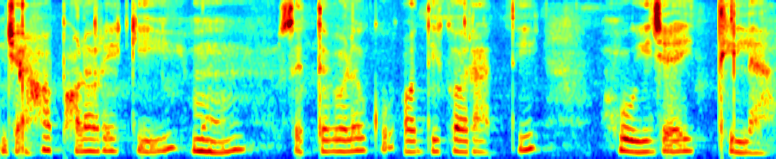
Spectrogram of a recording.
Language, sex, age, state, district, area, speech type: Odia, female, 18-30, Odisha, Kendrapara, urban, spontaneous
